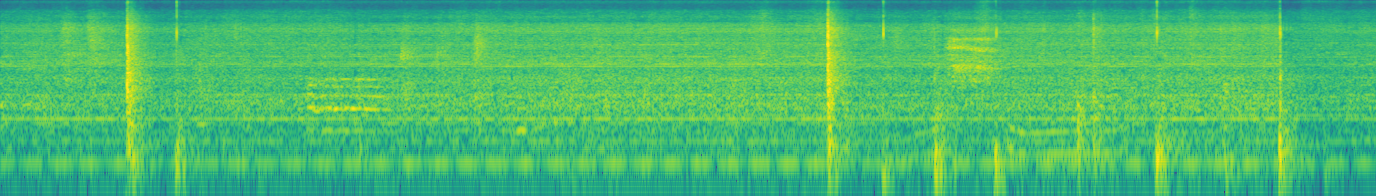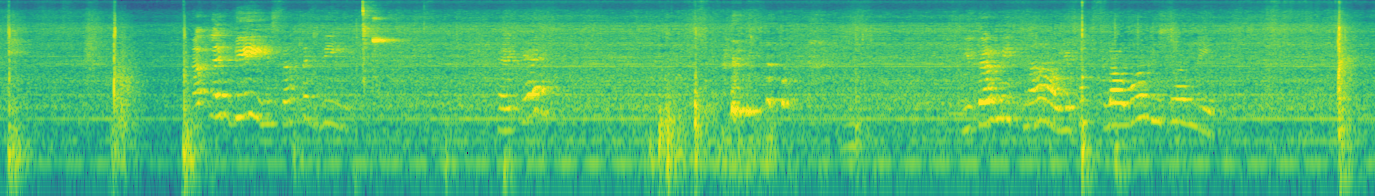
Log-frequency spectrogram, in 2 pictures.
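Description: Dough being rolled out on a floured worktable: scattered sharp knocks of wooden rolling pins and a steel ring cutter against the table, over a steady machine hum. Indistinct voices murmur in the background in the second half.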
